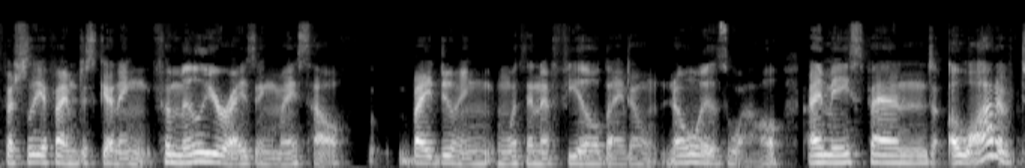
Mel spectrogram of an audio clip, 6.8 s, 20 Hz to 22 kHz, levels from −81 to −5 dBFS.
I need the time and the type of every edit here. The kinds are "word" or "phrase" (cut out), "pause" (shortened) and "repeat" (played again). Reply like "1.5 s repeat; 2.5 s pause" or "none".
3.3 s word; 4.2 s word; 5.3 s pause

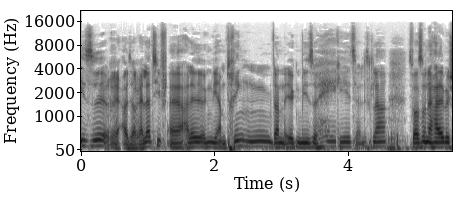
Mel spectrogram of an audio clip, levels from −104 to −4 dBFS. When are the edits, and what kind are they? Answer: 1.3 s word; 2.9 s word; 3.8 s word

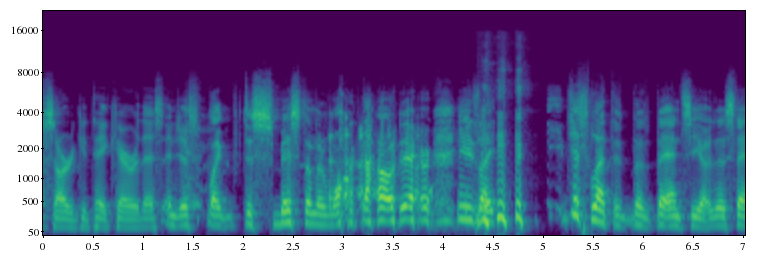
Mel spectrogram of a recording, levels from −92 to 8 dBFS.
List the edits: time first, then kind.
none

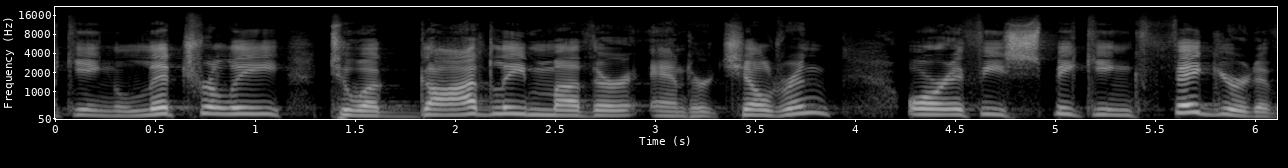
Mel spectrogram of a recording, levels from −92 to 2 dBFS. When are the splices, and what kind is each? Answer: none

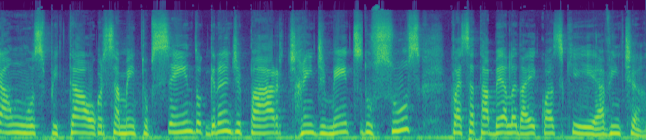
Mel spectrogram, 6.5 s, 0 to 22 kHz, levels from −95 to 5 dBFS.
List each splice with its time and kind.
1.0 s word; 1.5 s word; 2.1 s word; 3.0 s word; 3.6 s word; 5.2 s word

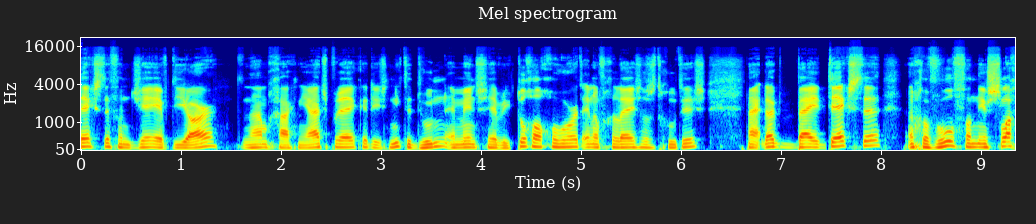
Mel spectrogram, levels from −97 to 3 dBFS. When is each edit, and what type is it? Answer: 7.0 s word; 7.4 s word

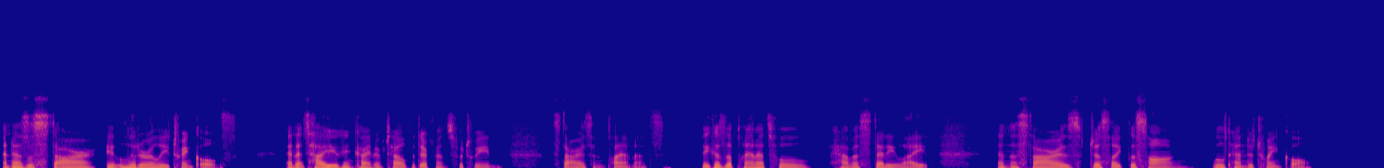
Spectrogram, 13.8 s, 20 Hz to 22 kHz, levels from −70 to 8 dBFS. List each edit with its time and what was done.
none

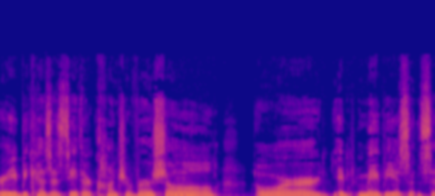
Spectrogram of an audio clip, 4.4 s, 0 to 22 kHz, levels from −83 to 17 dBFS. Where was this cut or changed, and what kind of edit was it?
3.4 s word

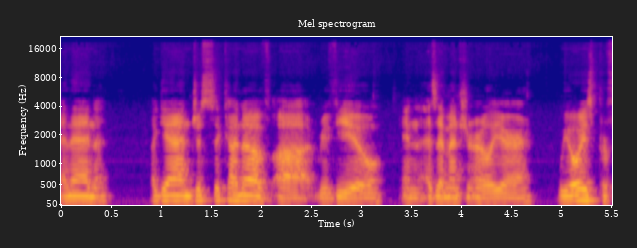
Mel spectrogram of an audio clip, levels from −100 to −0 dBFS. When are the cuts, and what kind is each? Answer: 3.3 s pause

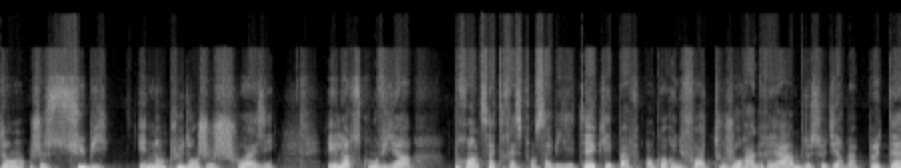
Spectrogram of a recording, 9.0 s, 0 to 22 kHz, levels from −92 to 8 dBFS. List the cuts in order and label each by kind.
none

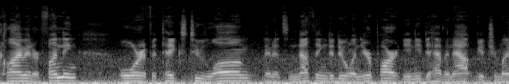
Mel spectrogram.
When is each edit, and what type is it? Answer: 4.0 s word

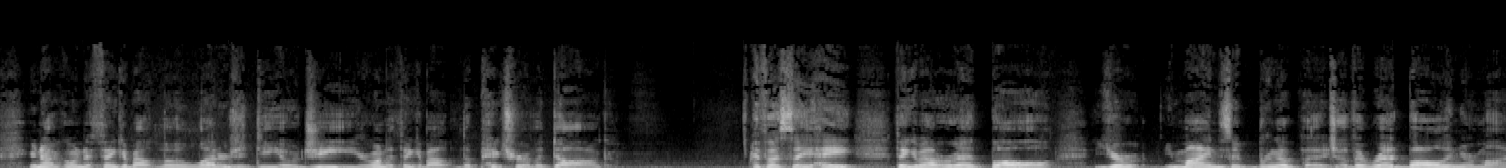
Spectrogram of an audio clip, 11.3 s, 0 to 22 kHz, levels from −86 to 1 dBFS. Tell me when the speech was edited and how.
9.2 s word; 10.0 s word

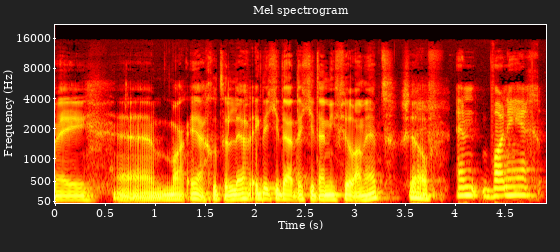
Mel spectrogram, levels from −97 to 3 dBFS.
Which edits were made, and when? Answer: 2.1 s word; 3.9 s pause

